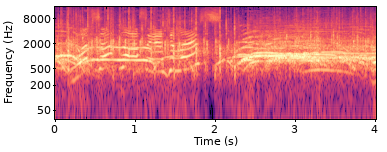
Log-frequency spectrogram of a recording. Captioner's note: cheers and applause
